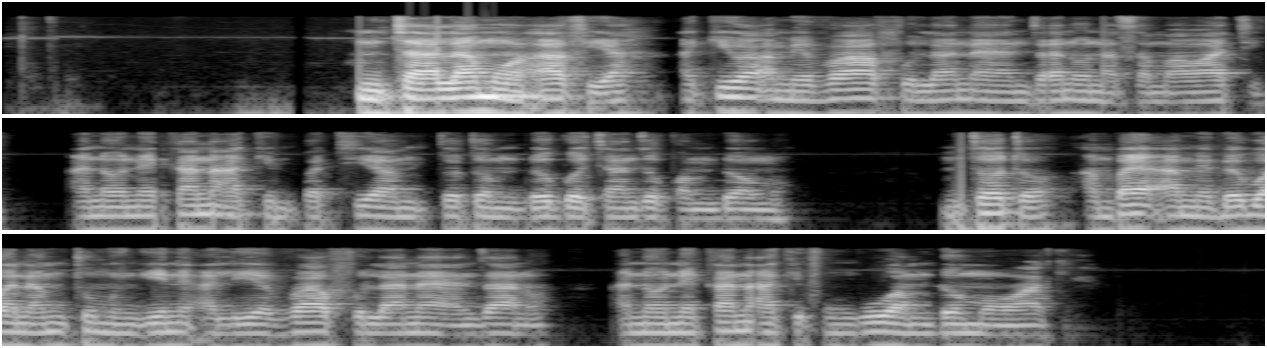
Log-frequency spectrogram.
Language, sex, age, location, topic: Swahili, male, 25-35, Nairobi, health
